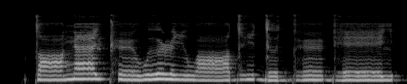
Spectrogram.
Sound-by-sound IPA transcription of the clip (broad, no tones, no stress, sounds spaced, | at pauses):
t ɑː ŋ æː lʲ ʈʰ øː w ɯː ɭ iː w ɑː dʱ i d ɯ d ɡʱ øː ɡʱ eː lʲ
